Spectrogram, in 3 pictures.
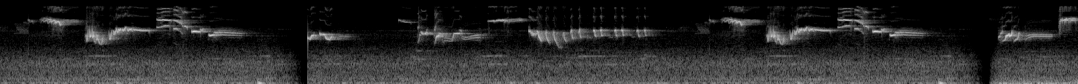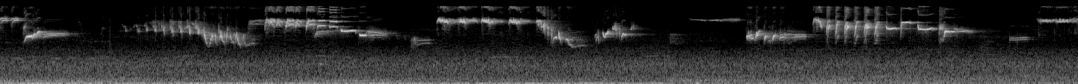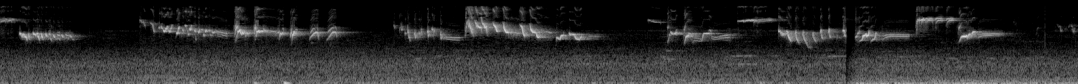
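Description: Songbirds singing: a dense, overlapping run of short high whistles, downward-sweeping chirps and trills, with two brief dropouts about three and ten seconds in.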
